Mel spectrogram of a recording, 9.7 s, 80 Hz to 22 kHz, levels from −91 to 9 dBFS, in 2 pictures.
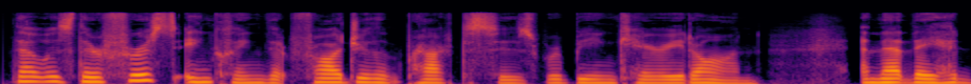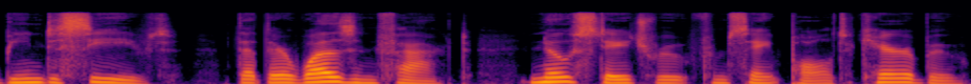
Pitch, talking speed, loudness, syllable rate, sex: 165 Hz, 190 wpm, -20 LUFS, 5.3 syllables/s, female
